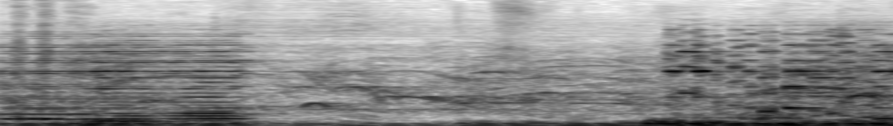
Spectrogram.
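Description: Church organ playing held chords over a low bass that pulses about four times a second, with a new chord coming in a little after three seconds.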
